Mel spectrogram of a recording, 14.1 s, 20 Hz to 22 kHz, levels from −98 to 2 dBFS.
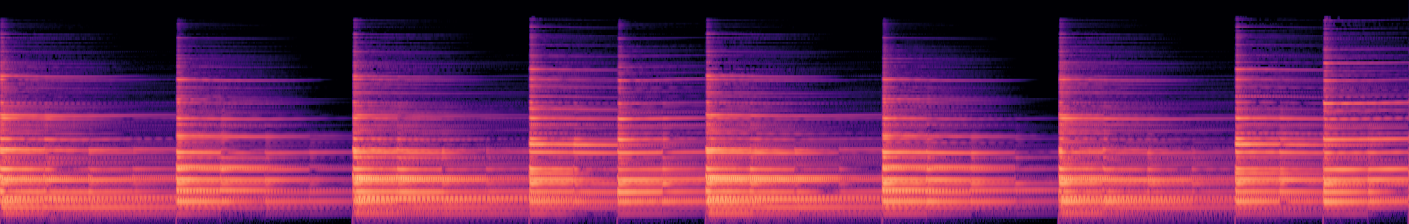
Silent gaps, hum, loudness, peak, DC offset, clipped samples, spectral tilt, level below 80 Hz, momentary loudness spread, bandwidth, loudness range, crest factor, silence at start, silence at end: none; none; -20 LUFS; 0 dBFS; under 0.1%; under 0.1%; -2 dB/octave; -72 dBFS; 15 LU; 15.5 kHz; 3 LU; 20 dB; 0 s; 0 s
